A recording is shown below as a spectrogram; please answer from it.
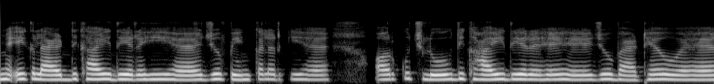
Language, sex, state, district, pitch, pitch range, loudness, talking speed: Hindi, female, Odisha, Khordha, 230 Hz, 220-240 Hz, -14 LUFS, 195 wpm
